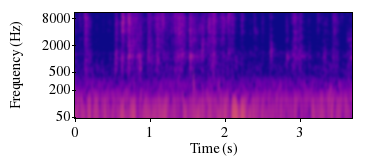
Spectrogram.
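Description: Crinkly plastic wrapper of a Pokémon trading card booster pack (Silver Tempest and Scarlet & Violet) being handled and opened, a steady run of sharp, bright rustles and crackles over a low constant hum, with no talking.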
